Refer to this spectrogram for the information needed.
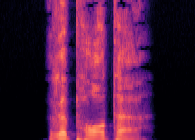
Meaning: reporter (male or of unspecified gender)
- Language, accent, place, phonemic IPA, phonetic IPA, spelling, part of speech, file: German, Germany, Berlin, /ʁeˈpɔʁtəʁ/, [ʁeˈpʰɔɐ̯tʰɐ], Reporter, noun, De-Reporter.ogg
